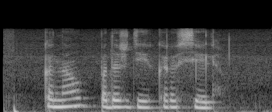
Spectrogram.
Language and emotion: Russian, neutral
